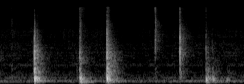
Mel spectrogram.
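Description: Cup-game percussion: hand claps and a plastic cup knocked and tapped on a tabletop, about five sharp hits in an uneven rhythm.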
